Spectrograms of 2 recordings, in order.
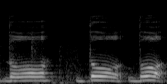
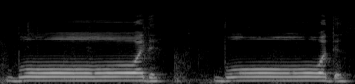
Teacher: میں نے دو جب کیا تو میں نے دال کے مخرج پہ کیا اور زبان کی جڑ اٹھائی، اور میں نے جو زبان کے جو کنارے ہیں وہ نہیں لگائے داڑوں پہ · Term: موٹا دال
